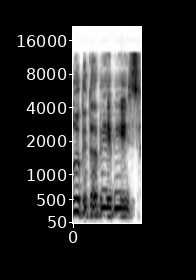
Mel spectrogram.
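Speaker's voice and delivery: high, loud, squealing, doting voice.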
